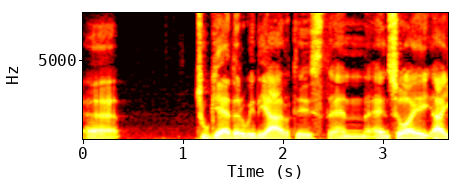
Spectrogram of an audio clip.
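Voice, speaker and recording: A man speaks with an Italian accent in a very clean recording with a silent background. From Italy. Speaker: art curator. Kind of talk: live interview conversation. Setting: live on stage with audience. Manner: hesitant with many fillers.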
